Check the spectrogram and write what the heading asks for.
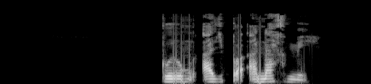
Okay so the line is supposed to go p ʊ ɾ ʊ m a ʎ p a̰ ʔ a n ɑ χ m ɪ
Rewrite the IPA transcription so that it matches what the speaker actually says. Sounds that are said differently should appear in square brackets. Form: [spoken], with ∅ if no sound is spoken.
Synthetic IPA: p ʊ ɾ ʊ [ŋ] a ʎ p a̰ ʔ a n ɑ χ m ɪ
